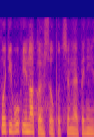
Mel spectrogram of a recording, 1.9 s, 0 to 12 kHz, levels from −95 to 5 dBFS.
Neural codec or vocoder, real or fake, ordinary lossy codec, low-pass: codec, 16 kHz, 0.5 kbps, FunCodec, trained on Chinese and English, 25 frames a second; fake; MP3, 64 kbps; 7.2 kHz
